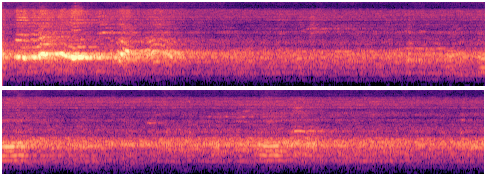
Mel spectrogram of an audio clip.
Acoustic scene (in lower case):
park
